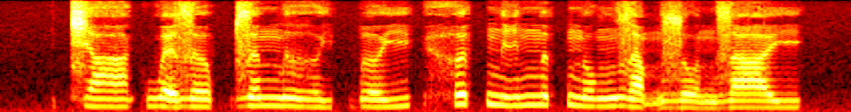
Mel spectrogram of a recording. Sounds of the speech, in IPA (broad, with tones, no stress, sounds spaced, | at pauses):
t͡ɕ a̤ː˨˩ k w ɛ̰˧˨ z əː˨˩ p̚ z ə˧ n ɣ ə̤˨˩ j ɓ ə˨˦ j | h ə˦˥ t̚ n i˨˦ n ə˦˥ t̚ n o˨˦ ŋ z a̰˧˨ m z o˧˩ n z a˧ j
